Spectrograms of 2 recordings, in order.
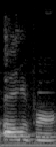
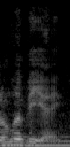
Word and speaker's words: Olivier: mispronounce my last name it is o l i v as in Victor i e r that's Olivier not Oliver not Olivier but Olivier and despite the fact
